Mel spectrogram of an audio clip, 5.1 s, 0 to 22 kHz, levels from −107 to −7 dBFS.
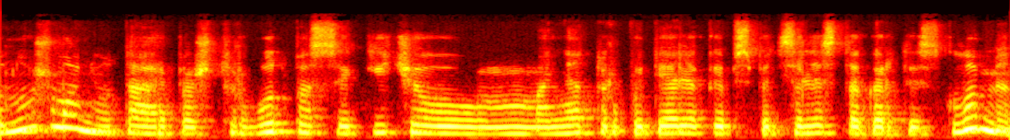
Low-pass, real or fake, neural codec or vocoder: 14.4 kHz; real; none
